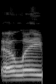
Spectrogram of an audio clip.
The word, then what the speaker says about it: LA: My name is LA, pronounced like LA, like the city.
